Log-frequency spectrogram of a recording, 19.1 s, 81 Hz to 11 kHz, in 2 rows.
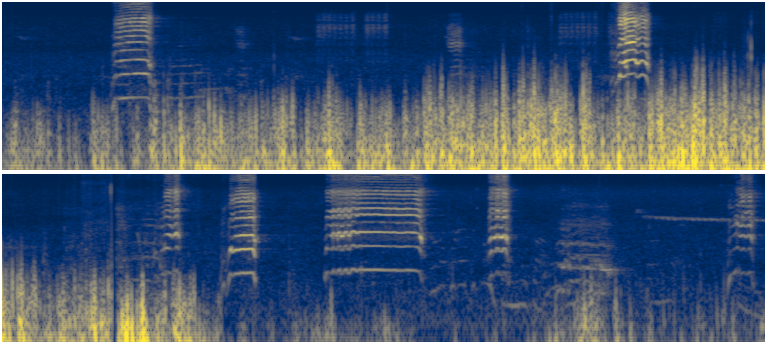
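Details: Kids from the lower pasture exploring an unfamiliar upper pasture at Yoshigake goat farm, Japan, 15 May 2024; several sharp wavering bleats scattered through the clip, with a stretch of rumbling, rustling noise early on.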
